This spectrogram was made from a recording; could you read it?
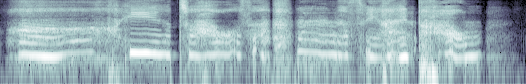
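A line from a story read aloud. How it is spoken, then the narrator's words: Squeaking. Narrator (German): piepsten sie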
